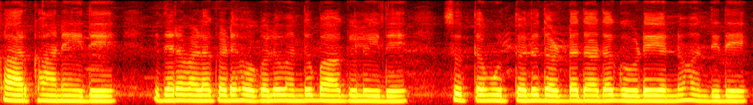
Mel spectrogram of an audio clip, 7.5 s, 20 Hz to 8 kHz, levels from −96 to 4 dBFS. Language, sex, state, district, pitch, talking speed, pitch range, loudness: Kannada, male, Karnataka, Bidar, 155 Hz, 95 wpm, 150-160 Hz, -14 LUFS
